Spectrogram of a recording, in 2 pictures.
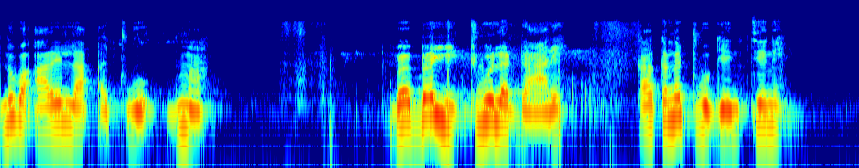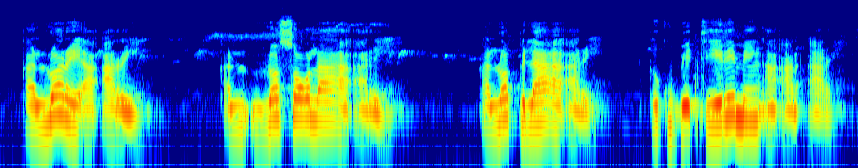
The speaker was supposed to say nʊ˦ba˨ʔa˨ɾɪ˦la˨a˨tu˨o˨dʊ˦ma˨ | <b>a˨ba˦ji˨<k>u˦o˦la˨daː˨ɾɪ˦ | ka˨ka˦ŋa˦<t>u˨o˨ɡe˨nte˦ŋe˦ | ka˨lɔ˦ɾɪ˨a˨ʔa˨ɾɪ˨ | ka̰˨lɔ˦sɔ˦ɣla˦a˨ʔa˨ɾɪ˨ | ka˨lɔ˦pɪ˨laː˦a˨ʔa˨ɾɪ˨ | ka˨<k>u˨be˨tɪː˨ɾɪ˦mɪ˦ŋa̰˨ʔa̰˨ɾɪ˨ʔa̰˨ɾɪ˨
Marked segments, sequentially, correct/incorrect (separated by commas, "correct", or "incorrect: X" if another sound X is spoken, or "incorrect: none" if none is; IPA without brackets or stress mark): correct, incorrect: t, correct, correct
